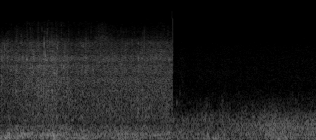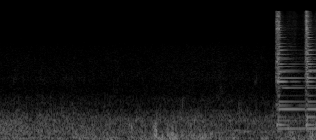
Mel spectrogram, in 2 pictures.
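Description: Wind buffeting the microphone at the seashore over the wash of small waves. About two seconds in the sound cuts to a duller, lower wash of shallow water, and plucked-string music comes in near the end.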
